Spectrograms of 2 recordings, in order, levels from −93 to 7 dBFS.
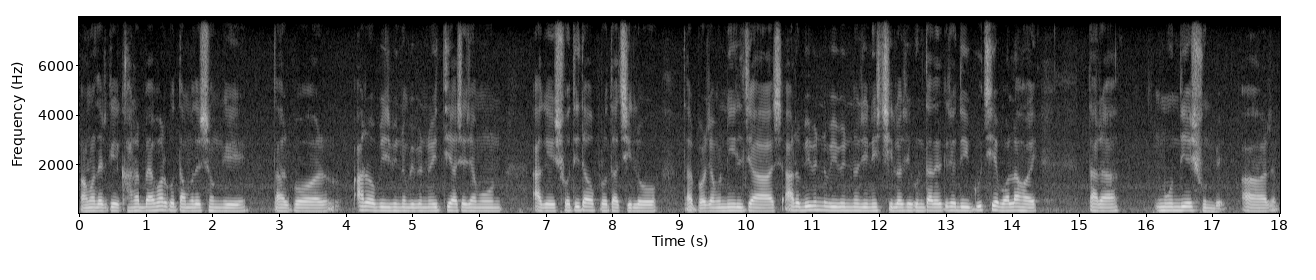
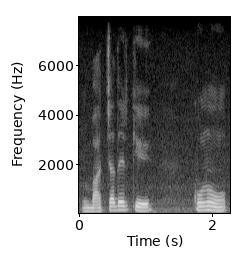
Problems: constant background noise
